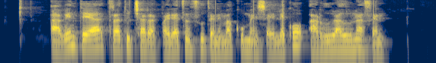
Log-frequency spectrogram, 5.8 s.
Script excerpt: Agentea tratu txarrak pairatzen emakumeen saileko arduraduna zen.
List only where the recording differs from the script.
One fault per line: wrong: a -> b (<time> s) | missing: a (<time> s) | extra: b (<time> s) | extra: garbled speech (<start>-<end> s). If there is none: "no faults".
extra: zuten (2.6 s)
